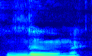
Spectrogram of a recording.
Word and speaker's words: Lum: trivia section of the lum page love is pronounced loom oh okay so a loom then i'd uh because like in the word illumination um however there's no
